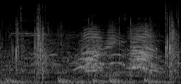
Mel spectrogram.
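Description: A basketball crowd at a FIBA 3x3 World Tour event in Saskatoon roars and cheers in swelling bursts of massed voices, loud but somewhat distant, rising and falling over a couple of seconds.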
